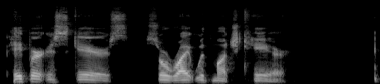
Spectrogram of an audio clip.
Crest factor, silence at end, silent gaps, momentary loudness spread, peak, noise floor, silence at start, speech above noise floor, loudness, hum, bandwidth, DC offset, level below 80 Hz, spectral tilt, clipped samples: 22 dB; 0.05 s; none; 13 LU; -6 dBFS; -85 dBFS; 0.1 s; 59 dB; -26 LUFS; none; 15.5 kHz; under 0.1%; -70 dBFS; -3.5 dB/octave; under 0.1%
